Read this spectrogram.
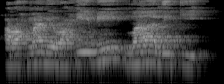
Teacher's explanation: Maka di sini diidghamkan antara Ar-Rahmanir Rahim mim dengan Maliki. Maka idgham meskipun berharokat Ar-Rahmanir Rahimi Maliki, maka dinamakan idgham al-kabir dari qiraah As-Susi an Abi Amr.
